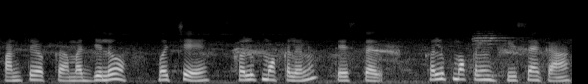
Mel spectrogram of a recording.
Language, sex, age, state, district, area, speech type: Telugu, female, 18-30, Andhra Pradesh, Vizianagaram, rural, spontaneous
